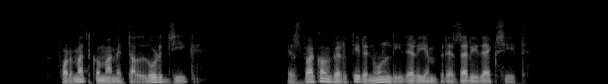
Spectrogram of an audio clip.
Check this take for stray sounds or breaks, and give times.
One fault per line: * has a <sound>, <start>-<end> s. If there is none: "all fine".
all fine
